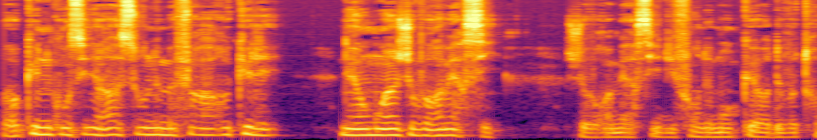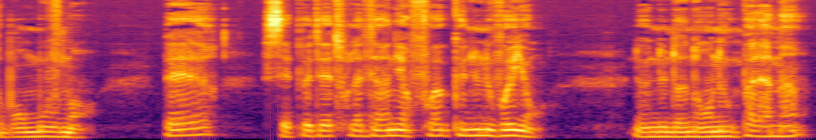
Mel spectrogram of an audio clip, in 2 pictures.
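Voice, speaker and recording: A man voicing a brave, commanding young gentleman who speaks with scorn and resolve in a storybook reading. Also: medium pitch, fairly even intonation, moderate pace, slightly rough, pitched above the performer's own voice. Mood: earnest.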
